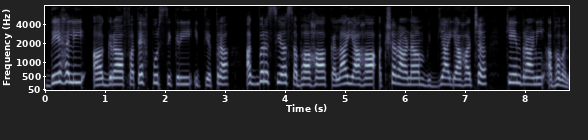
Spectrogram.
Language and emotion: Sanskrit, neutral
